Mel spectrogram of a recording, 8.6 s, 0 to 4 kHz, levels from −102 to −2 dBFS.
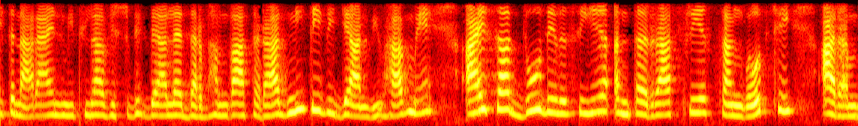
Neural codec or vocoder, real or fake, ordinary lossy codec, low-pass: codec, 16 kHz, 0.8 kbps, ZipCodec; fake; AAC, 32 kbps; 3.6 kHz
